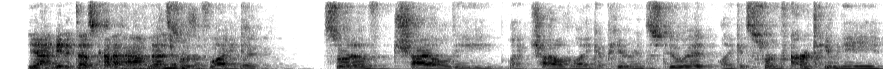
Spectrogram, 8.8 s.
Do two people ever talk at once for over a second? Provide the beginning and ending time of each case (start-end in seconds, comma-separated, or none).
1.2-2.5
